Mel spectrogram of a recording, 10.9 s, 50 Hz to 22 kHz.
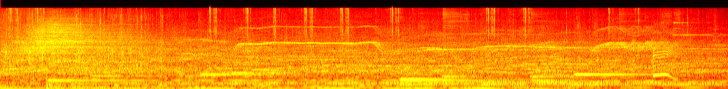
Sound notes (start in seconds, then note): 3.4 Camera Clicking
